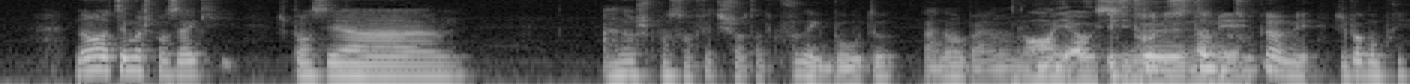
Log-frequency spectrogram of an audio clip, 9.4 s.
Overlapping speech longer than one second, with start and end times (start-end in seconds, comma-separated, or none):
6.8-8.3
